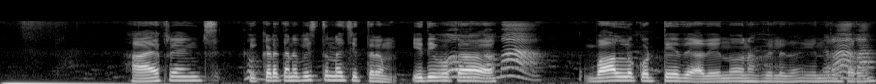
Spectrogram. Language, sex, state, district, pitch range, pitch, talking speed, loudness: Telugu, male, Andhra Pradesh, Sri Satya Sai, 145-180 Hz, 165 Hz, 95 wpm, -17 LUFS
